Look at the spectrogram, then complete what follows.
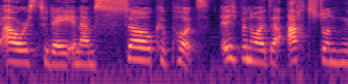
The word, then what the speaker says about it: kaputt: We spell it with two Ts in Germany, but we pronounce it the same way, kaputt.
